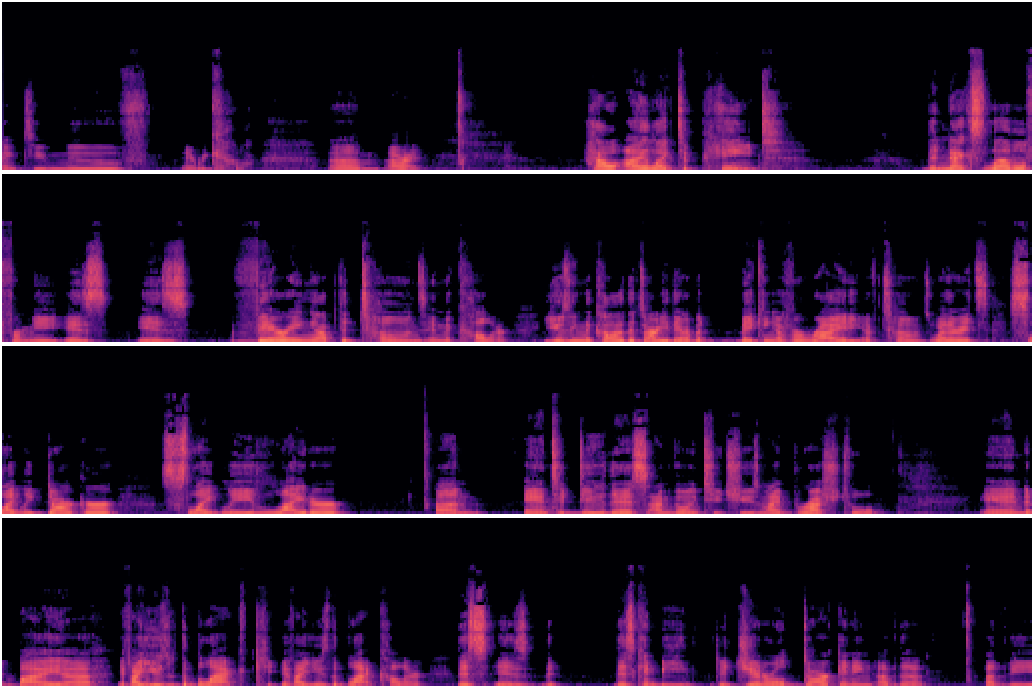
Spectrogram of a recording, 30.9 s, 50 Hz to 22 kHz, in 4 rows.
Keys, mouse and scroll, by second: 0.6 click, 2.0 ctrl+z, 3.3 ctrl+middle click, 3.7 middle click, 19.0 right click, 20.3 ctrl+middle click, 21.3 click, 21.9 ctrl+middle click, 22.3 f.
